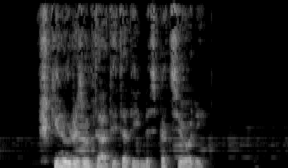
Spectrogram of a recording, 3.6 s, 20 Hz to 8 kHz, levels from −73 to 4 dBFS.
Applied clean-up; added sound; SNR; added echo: classical method WPE with log-MMSE.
